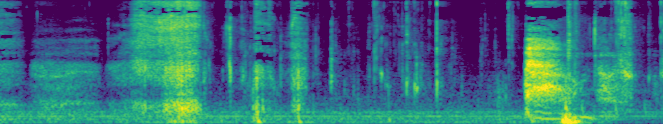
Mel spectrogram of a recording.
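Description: Close-miked eating sounds: small wet chewing clicks, then a loud crunchy bite into a slice of yellow pickled radish (danmuji) about five seconds in.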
